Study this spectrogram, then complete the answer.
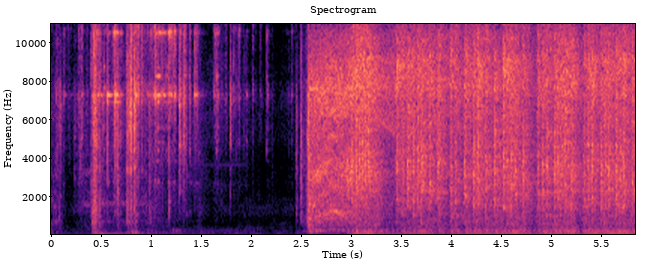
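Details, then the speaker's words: Remanufactured 4.0 engine in a Jeep Cherokee XJ, after install, cranks, catches and idles with a sharp, fast ticking puff on every firing pulse; bad exhaust leak at the manifold, bolts to be tightened further. "So that's still a pretty bad exhaust leak. So let me try to tighten those exhaust bolts up just a few more and see how that goes."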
